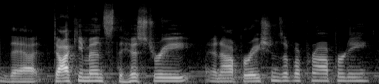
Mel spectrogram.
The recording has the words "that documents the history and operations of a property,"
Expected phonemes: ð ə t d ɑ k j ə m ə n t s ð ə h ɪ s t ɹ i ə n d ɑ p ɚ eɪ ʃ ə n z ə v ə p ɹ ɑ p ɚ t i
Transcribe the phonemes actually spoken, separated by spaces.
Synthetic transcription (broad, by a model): ð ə t d ɑ k j ə m ə n t s ð ə h ɪ s t ɹ i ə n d ɑ p ɚ eɪ ʃ ə n z ə v ə p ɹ ɑ p ɚ t i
